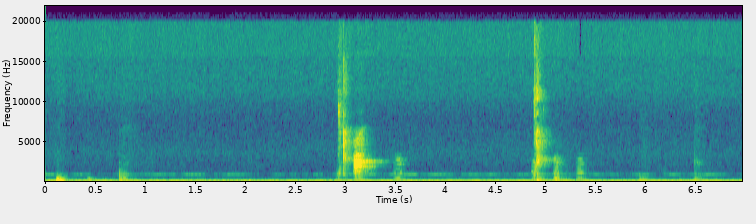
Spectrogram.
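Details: Indoor domestic cat making hunting noises while watching birds: a few brief chirps and short chattering bursts spaced seconds apart, with a steady low electrical hum throughout and soft clicks.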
